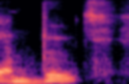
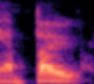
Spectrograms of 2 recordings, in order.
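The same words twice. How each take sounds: First: "a boot" with a long oo vowel; exaggerated "about". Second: "about" with a rounded Canadian diphthong. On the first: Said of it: "We don't say a boot". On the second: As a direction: say "about" the Canadian way, not "a boot". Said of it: "we say about". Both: Shown as a demonstration.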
